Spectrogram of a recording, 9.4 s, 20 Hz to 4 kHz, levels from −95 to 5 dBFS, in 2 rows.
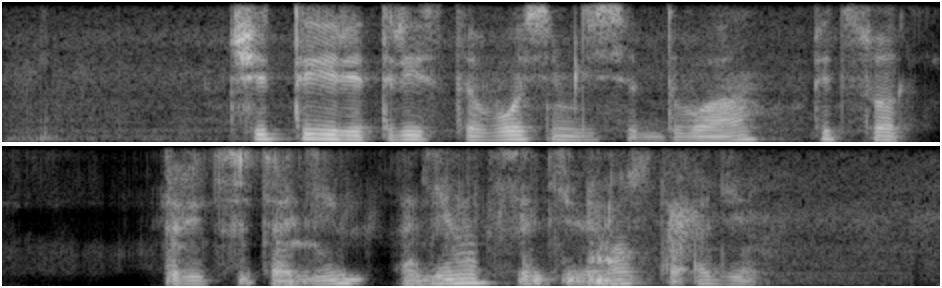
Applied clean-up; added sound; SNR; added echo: neural mask model Resemble Enhance denoiser.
